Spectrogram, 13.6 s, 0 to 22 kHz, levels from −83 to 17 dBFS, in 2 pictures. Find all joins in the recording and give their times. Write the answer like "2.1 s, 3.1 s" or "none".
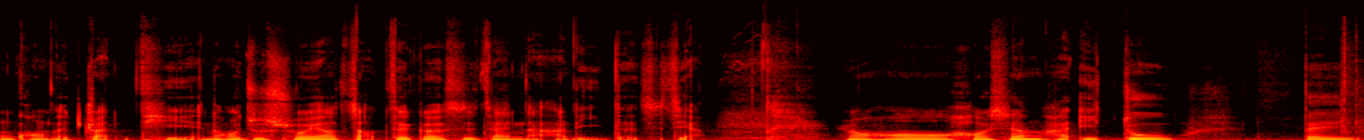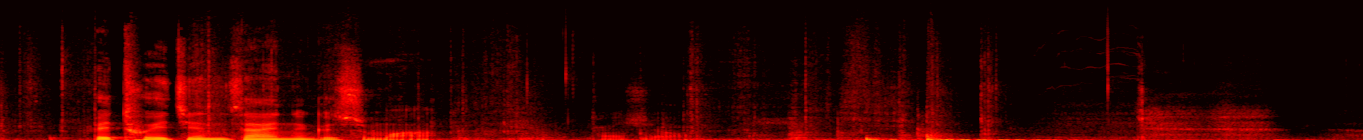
none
